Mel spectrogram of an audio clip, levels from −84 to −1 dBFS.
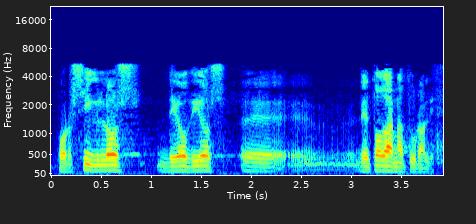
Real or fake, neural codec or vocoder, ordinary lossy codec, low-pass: real; none; none; 5.4 kHz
